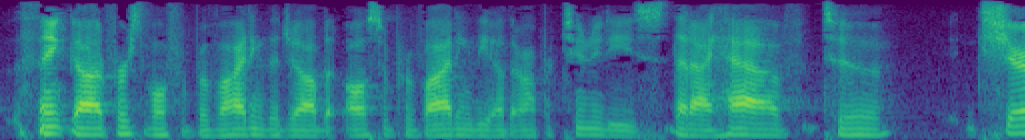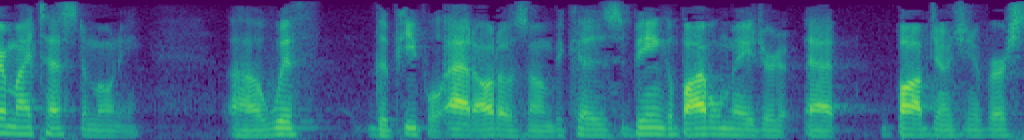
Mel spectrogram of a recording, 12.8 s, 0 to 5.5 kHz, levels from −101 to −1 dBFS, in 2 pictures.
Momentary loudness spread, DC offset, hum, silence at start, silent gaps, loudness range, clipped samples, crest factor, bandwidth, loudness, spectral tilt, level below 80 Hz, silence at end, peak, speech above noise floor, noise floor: 14 LU; under 0.1%; none; 0.1 s; none; 3 LU; under 0.1%; 24 dB; 5.4 kHz; -27 LUFS; -6.5 dB/octave; -64 dBFS; 0 s; -4 dBFS; 35 dB; -62 dBFS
